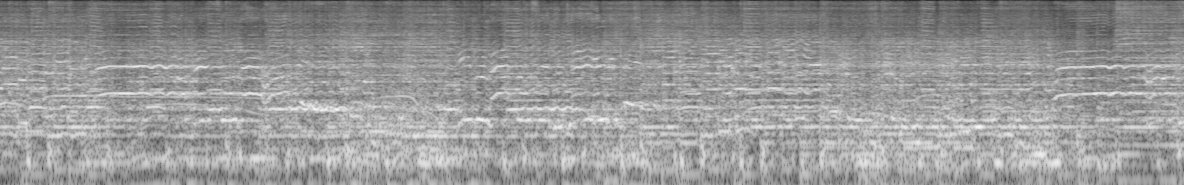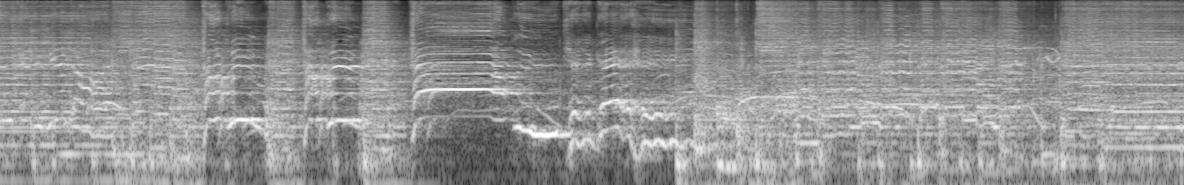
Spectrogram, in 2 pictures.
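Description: Live electric blues band playing: two electric guitars over drums and bass, with a woman singing. About two-thirds of the way through, the bass and drums drop out for a few seconds under a lone high held note that bends and falls, then the full band comes back in.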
